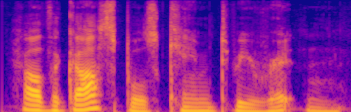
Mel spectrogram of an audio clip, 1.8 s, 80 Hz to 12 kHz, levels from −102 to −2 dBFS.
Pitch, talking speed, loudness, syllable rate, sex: 125 Hz, 240 wpm, -20 LUFS, 6.0 syllables/s, male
